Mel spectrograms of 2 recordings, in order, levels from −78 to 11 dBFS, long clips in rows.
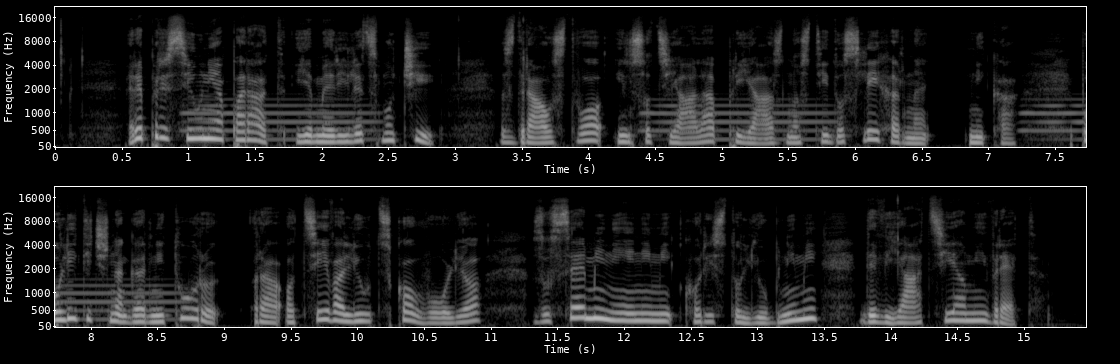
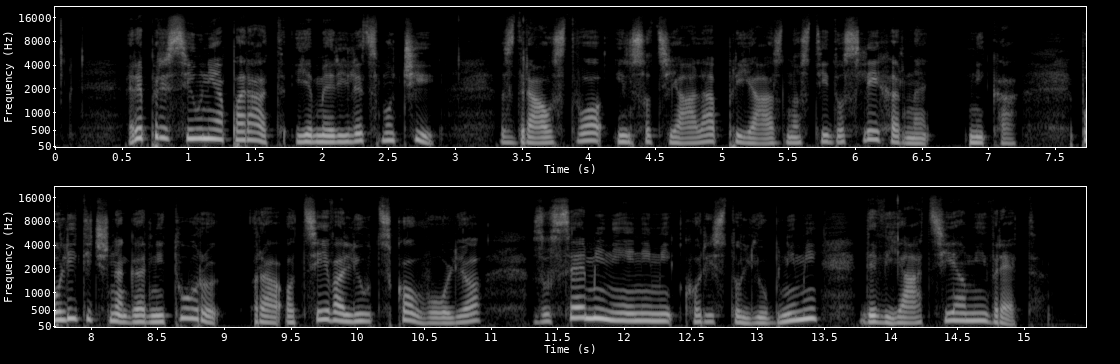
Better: second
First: background sound (Wind instrument, woodwind instrument); 19 dB below the speech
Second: none

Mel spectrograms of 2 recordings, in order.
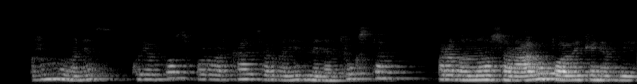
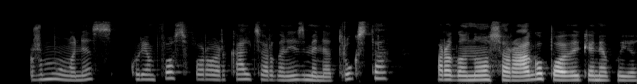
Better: second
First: room echo; dies away in 0.9 s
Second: none

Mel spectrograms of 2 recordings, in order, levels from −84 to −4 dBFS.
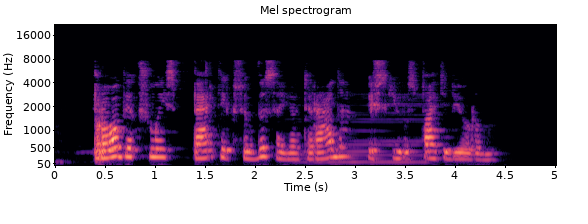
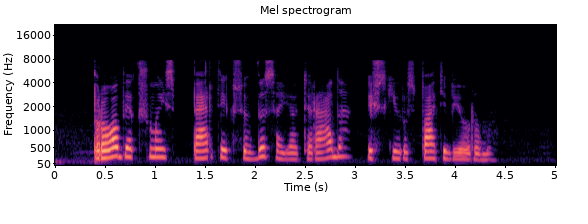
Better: second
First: noise reduction (classical method WPE with log-MMSE)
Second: none

